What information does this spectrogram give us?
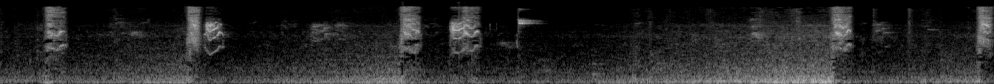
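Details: Female double-collared seedeater call, used by breeders to excite males for seedeater tournaments: short, sharp, high chips with downward-sweeping tails, spaced irregularly over ten seconds, with a faint low hiss behind.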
